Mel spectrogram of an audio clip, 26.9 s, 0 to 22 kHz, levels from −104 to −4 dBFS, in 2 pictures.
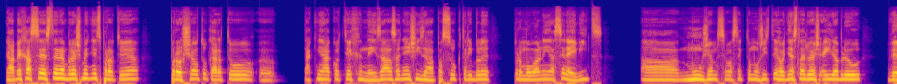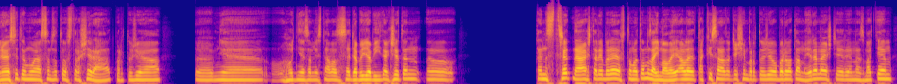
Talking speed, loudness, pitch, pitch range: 165 wpm, -21 LUFS, 165 Hz, 150-175 Hz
